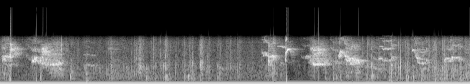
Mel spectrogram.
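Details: Bull Terrier dog in Tokyo making repeated high whimpers and yips in irregular bursts, loudest at the start and again after a short pause midway, with wavering tonal whines between clicks and rustling.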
